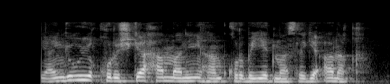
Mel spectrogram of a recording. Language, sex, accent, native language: Uzbek, male, Toshkent viloyati, Uzbek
